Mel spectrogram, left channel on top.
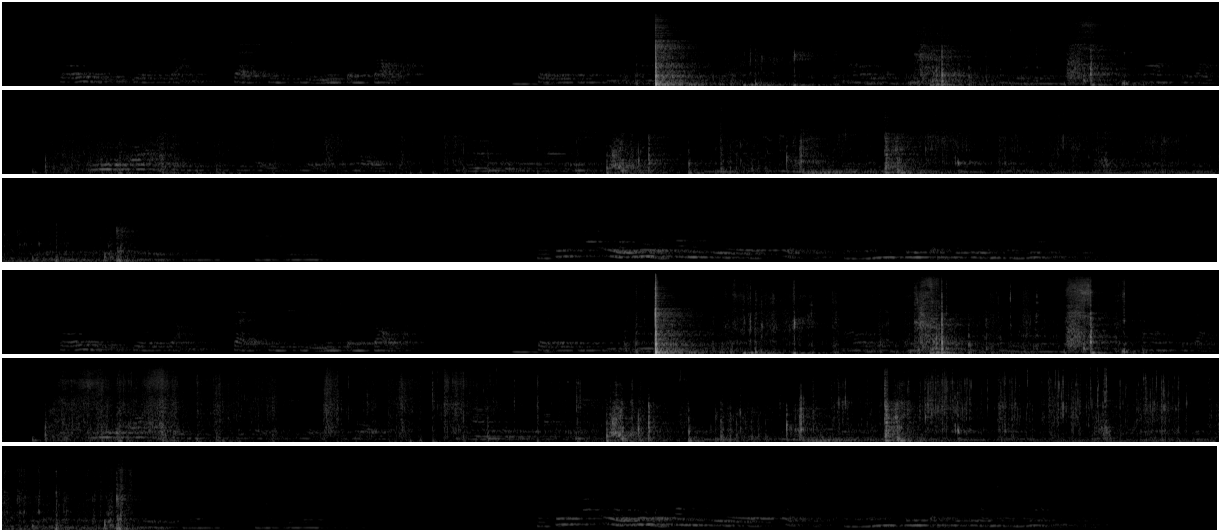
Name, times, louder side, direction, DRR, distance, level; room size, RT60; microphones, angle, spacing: voice 1, 0.0-2.0 2.3-4.3 5.0-7.4 8.3-9.3 9.7-10.1 11.4-12.1 13.0-16.0 16.6-18.1 29.7-35.3, equal, 30° right, -2 dB, 1.7 m, -61 dB
voice 2, 5.1-5.4 8.4-9.3 9.9-11.1 12.9-13.2 19.1-20.9 21.6-26.5 26.7-28.0, equal, 5° left, -6 dB, 2.5 m, -67 dB
sound 1, 6.2-11.5 12.5-25.7, right 6 dB, 85° right, 0.5 m, -50 dB
Accelerating revving vroom, 18.8-25.3, left 1 dB, 75° left, 1.2 m, -65 dB
10.5 x 9.0 x 4.8 m, 1.4 s
head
